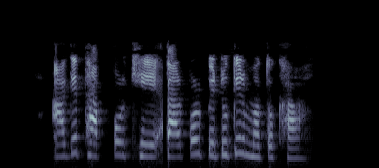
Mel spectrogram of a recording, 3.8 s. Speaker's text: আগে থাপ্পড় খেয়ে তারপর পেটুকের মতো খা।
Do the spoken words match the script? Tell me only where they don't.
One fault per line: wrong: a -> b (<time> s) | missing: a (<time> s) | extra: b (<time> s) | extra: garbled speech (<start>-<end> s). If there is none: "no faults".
no faults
